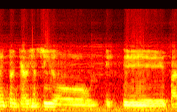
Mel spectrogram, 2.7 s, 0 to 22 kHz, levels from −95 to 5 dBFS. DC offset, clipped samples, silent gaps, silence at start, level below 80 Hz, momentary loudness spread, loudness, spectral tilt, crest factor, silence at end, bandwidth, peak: 0.4%; under 0.1%; none; 0 s; -36 dBFS; 9 LU; -11 LUFS; -7 dB/octave; 10 dB; 0 s; 7 kHz; 0 dBFS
